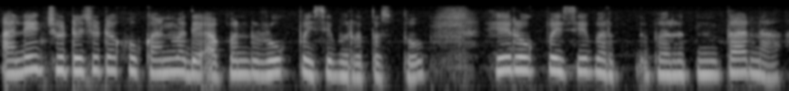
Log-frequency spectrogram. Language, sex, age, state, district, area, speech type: Marathi, female, 18-30, Maharashtra, Sangli, rural, spontaneous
